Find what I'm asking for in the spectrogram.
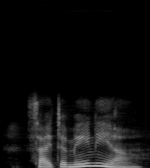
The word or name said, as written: sitomania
